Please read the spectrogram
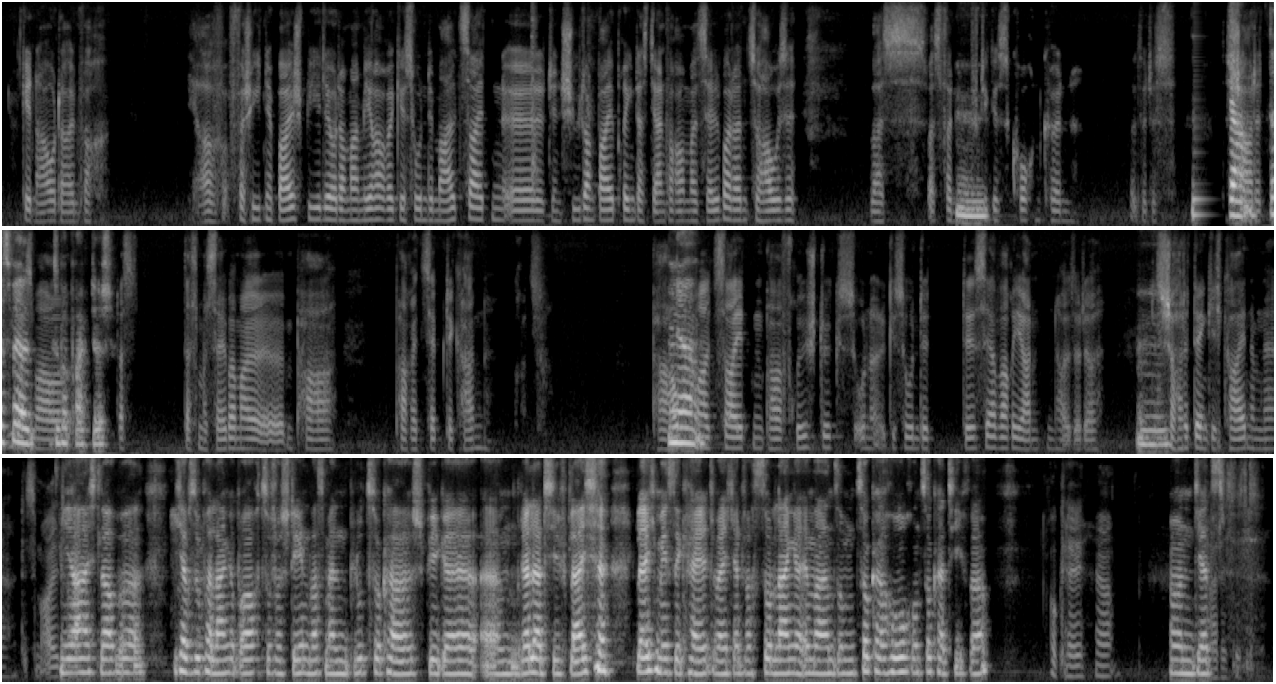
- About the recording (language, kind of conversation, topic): German, unstructured, Wie überzeugst du jemanden davon, sich gesünder zu ernähren?
- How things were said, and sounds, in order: other background noise; static; distorted speech; laughing while speaking: "schadet, denke ich"; chuckle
